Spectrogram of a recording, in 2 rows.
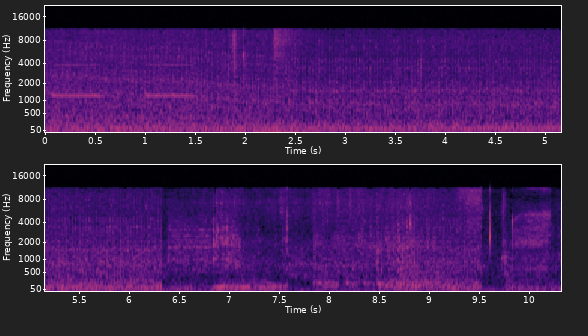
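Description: Farming Simulator 19 gameplay with a tractor hooking up a trailer: a steady engine drone and rumble throughout, thinning out partway with a few short mechanical clunks and beeps, no talking.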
